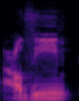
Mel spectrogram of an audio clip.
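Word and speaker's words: العظيم: Al-maddul arid will also be applicable on the word azim. This must also be sufficiently lengthened to 3 alifs.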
